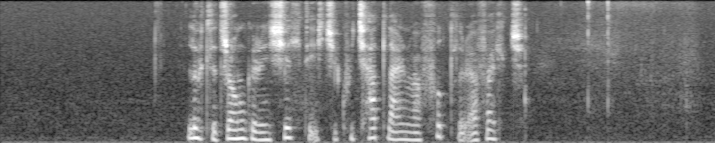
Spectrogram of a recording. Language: Faroese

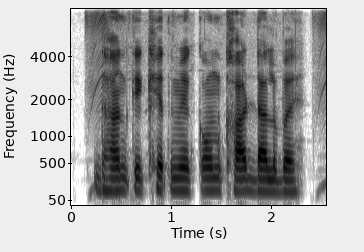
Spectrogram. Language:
Magahi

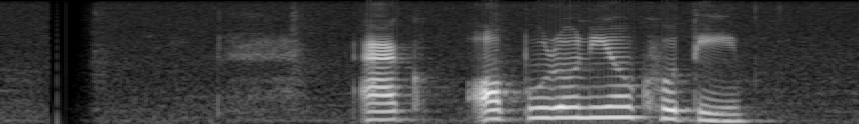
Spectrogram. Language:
Bangla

